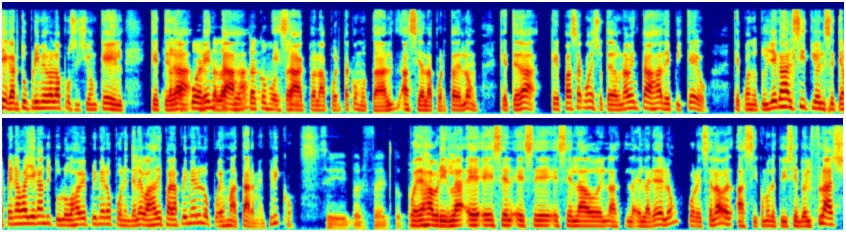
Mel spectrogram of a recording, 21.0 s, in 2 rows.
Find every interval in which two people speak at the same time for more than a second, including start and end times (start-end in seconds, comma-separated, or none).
2.1-3.8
